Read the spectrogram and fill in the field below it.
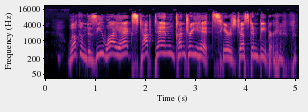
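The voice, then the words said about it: Game show host radio voice. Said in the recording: “speaking in a very game show host voice ... That's my radio voice”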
